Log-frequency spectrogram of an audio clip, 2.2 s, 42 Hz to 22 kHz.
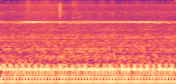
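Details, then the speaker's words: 2002 PT Cruiser at idle with AC on after cleaning out the part blamed for overheating, a common PT Cruiser issue: low, even, unhurried idle with no stumble, tick or knock, running smoother now, temperature gauge steady. "Alright guys, got her all back together. She seems to be running a little bit smoother now,"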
